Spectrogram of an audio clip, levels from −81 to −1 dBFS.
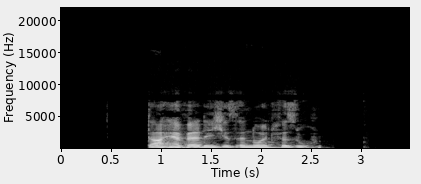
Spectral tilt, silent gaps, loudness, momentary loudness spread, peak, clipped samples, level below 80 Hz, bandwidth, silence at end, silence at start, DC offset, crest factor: -7 dB/octave; none; -18 LUFS; 16 LU; -2 dBFS; under 0.1%; -62 dBFS; 7.6 kHz; 0.9 s; 0.85 s; under 0.1%; 18 dB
